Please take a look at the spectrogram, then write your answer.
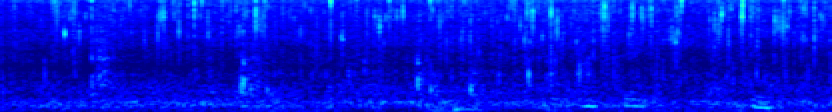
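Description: Rice paper frying in oil in a hot pan, a steady soft crackling sizzle with scattered small pops, continuous and close throughout.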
